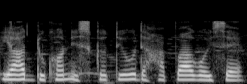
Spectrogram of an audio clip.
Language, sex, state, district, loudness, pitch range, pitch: Assamese, female, Assam, Kamrup Metropolitan, -17 LUFS, 210-225 Hz, 215 Hz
